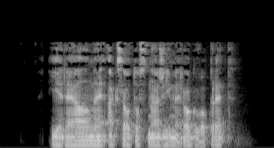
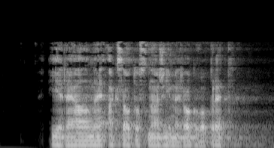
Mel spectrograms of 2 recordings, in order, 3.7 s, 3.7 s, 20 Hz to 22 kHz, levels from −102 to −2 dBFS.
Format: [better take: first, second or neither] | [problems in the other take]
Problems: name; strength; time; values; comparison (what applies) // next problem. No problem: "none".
first | room echo; dies away in 1.1 s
